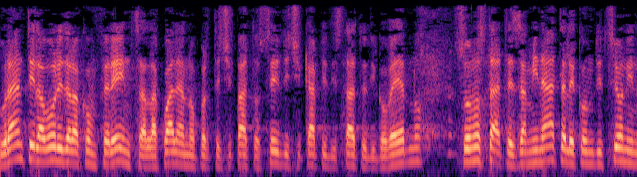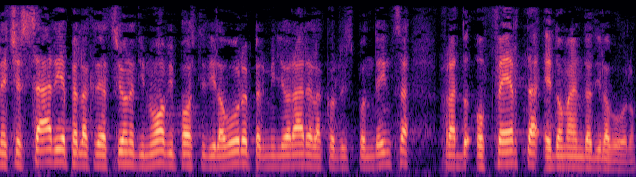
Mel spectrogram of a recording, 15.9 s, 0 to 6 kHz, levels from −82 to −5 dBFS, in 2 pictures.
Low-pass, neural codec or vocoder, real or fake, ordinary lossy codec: 5.4 kHz; none; real; AAC, 32 kbps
